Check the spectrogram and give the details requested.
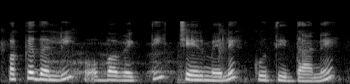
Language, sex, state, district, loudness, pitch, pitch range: Kannada, female, Karnataka, Bangalore, -18 LUFS, 210 Hz, 185-275 Hz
